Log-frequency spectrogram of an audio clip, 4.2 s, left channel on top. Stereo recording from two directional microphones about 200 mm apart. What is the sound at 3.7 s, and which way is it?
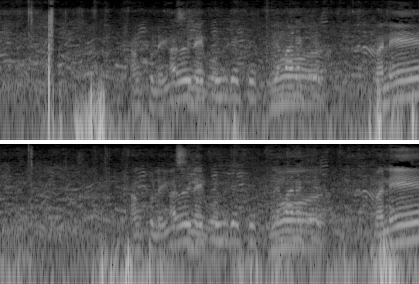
Speech, 10° right (ahead or behind).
